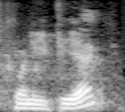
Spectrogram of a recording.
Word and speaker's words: Quinnipiac: Tell me the accent's on the first syllable. I don't know what that means. I think it's Quinnipiac.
